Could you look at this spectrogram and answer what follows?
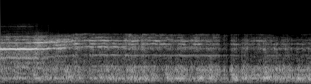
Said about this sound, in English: The train left Chicago and headed north, and then slightly west over Illinois and Wisconsin.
